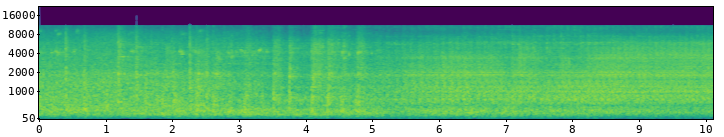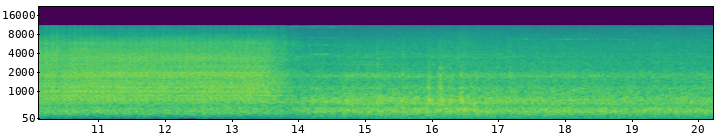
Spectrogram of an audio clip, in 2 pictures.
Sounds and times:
Railroad car, train wagon: 0.0 - 20.2
Subway, metro, underground: 0.0 - 20.2
Train: 0.0 - 20.2
Clickety-clack: 0.1 - 13.8, 15.1 - 16.9.

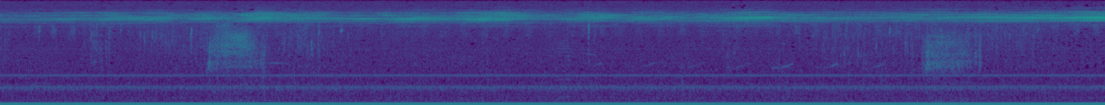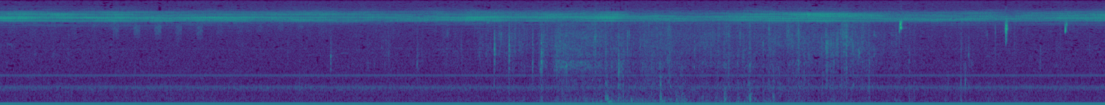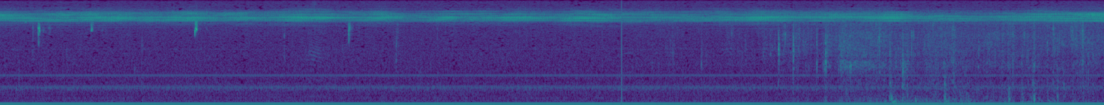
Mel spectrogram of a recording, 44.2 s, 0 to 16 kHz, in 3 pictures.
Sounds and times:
Animal: 0.4 - 5.0, 7.0 - 14.1, 19.1 - 32.4, 39.2 - 44.1.

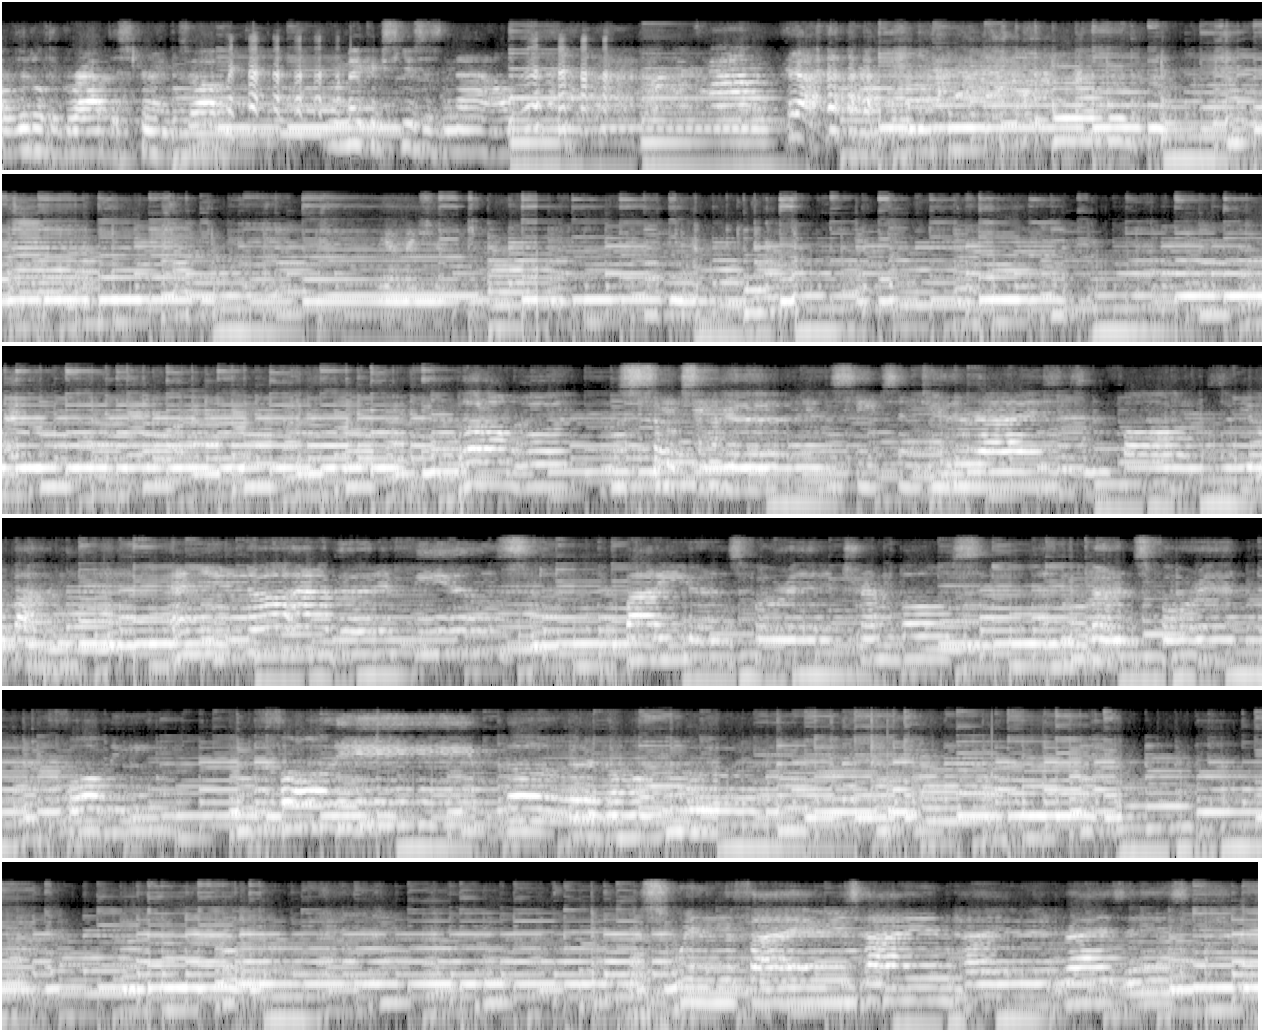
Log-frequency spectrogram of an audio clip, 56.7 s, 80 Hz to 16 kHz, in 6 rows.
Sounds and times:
Speech: 0.0 - 1.7, 2.5 - 3.8, 5.2 - 6.2, 12.3 - 12.8
Music: 0.0 - 56.6.

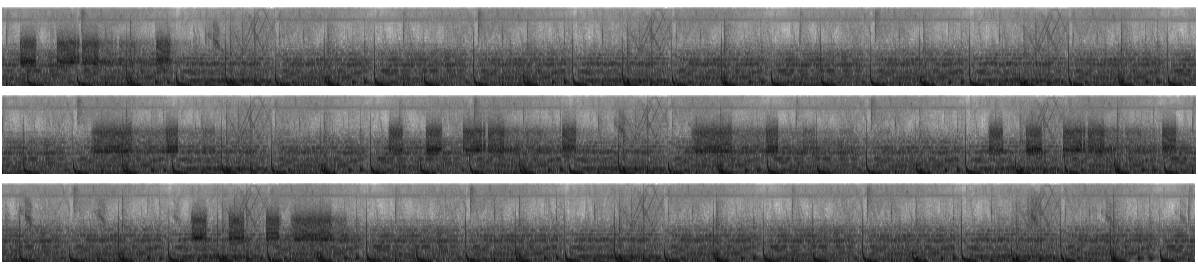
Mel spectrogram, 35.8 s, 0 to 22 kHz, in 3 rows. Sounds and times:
Music: 0.0 - 35.8.

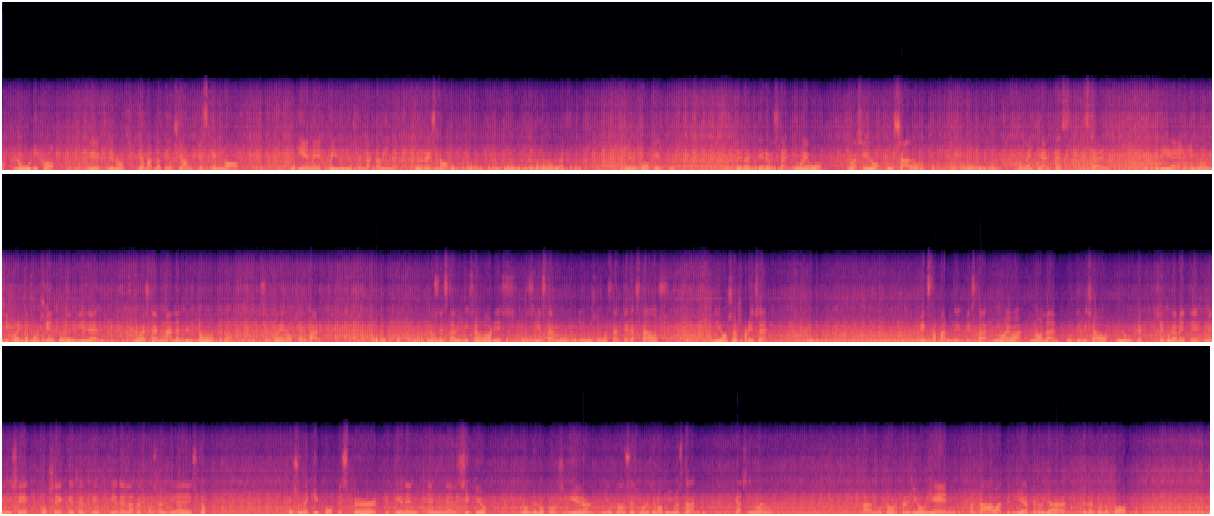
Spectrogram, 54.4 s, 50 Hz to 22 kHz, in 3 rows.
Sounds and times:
Speech: 0.0 - 3.6, 4.3 - 6.8, 9.3 - 10.0, 10.9 - 13.9, 15.2 - 23.0, 24.5 - 28.1, 28.8 - 29.7, 31.9 - 39.4, 40.6 - 47.9, 49.2 - 53.2.

